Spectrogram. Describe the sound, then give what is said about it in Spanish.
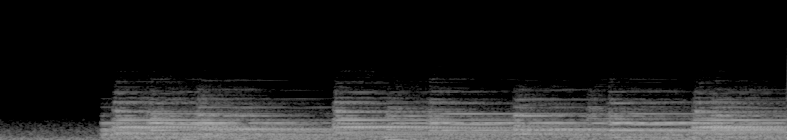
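A large, resonant monastery bell clangs loudly several times at uneven, disordered intervals as an alarm, each strike swelling over the lingering ring of the last, with no voices present. “La campana del monasterio interrumpió sus planes. Los golpes resonaban por todas partes, anunciando un acontecimiento fuera de lo normal.”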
